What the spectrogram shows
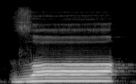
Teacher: জিহ্বার আগা, সামনের উপরের দুই দাঁতের আগার সঙ্গে লাগিয়ে উচ্চারিত।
